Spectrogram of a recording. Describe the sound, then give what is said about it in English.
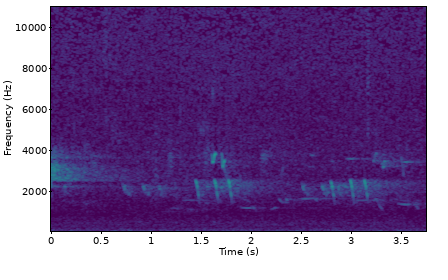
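Song of a pied butcherbird: faint, clear, melodious whistled notes in two short rapid phrases separated by a pause, over a soft hiss. “Here is the song of the pied butcher bird. And this is probably the bird from around the world that most sounds like human music.”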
